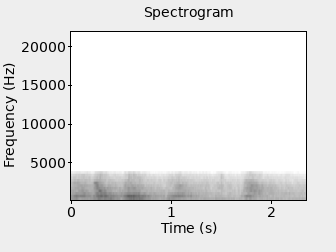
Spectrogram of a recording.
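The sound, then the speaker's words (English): A dog barks four times in an uneven rhythm in a neighborhood near TSU, close to the speaker's house, the first two close together, then two more spaced out, moderately loud over a steady low background hiss with no one talking. “Alright, that the sound of dog barking means we're almost near my house.”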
